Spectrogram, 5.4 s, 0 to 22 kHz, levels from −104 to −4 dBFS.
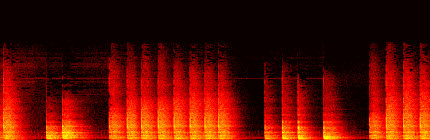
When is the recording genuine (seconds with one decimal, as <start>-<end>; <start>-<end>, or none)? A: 0.0-4.1; 4.7-5.4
